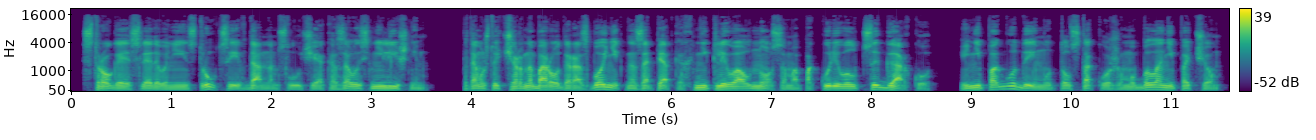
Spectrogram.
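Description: A man reads a novel aloud as audiobook narration. His voice is extremely deep and gravelly, with lots of fry. He tells the story in an even, measured way.

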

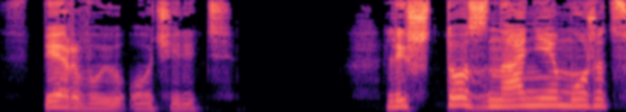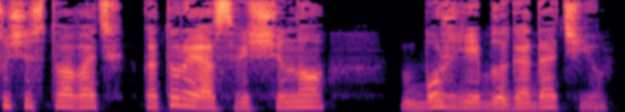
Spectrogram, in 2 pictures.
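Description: A reader voicing a stern, scheming older medieval bishop who talks slowly and quietly in an audiobook. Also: medium pitch, dry recording, clean studio sound, close to an everyday voice. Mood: stern, cold. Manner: slow, measured, quiet.

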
